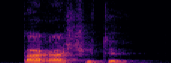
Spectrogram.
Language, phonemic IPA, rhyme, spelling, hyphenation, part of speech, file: Dutch, /ˌpaː.raːˈʃyt/, -yt, parachute, pa‧ra‧chute, noun, Nl-parachute.ogg
- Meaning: parachute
